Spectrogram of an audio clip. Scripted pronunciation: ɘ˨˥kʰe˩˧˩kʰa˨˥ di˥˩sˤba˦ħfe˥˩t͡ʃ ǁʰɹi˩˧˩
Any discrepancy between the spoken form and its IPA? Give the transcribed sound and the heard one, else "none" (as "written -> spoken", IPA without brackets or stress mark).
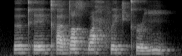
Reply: ǁʰ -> kʰ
